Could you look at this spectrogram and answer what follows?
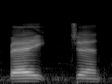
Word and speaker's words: Bagent: And Callie Bagant is letting us know now that it's Bagent. It's Bagent? I think it's how you say it now. Bagent. I think I said Bagant this whole time. It's Bagent. Sorry.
